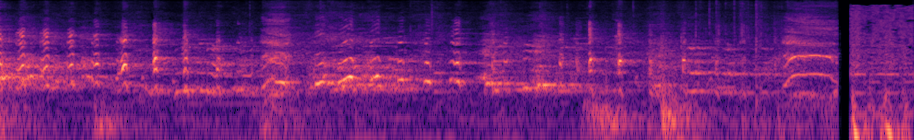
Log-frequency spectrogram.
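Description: Several people laughing in quick, overlapping chuckles and snickers. The laughter cuts off suddenly near the end, and music with a steady beat begins.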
